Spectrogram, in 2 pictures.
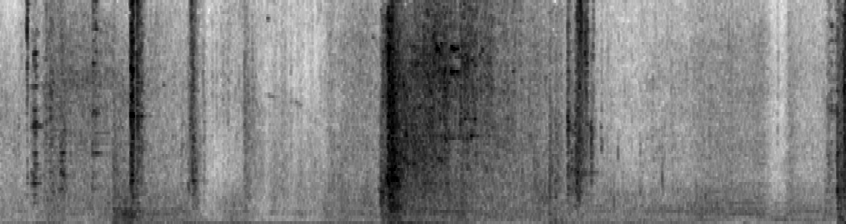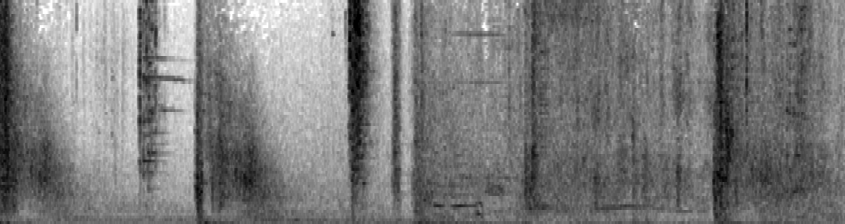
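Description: A car engine roars and revs throughout.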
